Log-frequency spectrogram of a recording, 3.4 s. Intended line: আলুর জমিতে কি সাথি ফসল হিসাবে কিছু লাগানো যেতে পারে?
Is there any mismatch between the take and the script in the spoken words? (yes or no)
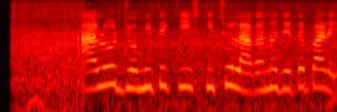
yes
